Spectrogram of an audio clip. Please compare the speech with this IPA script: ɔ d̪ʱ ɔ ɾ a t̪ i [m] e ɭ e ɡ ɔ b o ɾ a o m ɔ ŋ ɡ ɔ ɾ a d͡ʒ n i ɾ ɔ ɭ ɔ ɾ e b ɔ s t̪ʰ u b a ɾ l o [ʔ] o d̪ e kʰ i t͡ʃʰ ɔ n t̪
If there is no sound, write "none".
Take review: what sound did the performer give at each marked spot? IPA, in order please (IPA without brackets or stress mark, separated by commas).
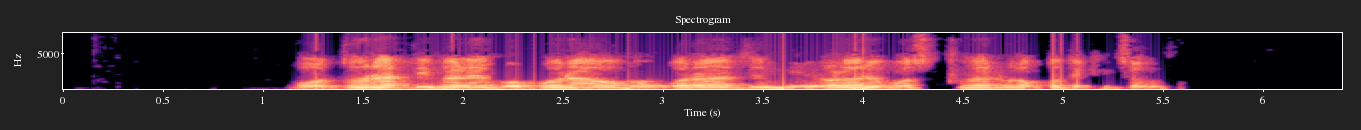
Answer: b, k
